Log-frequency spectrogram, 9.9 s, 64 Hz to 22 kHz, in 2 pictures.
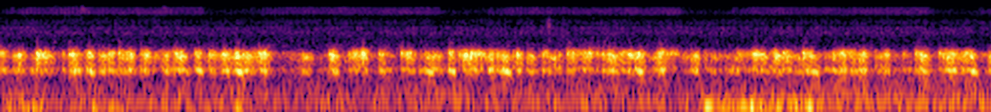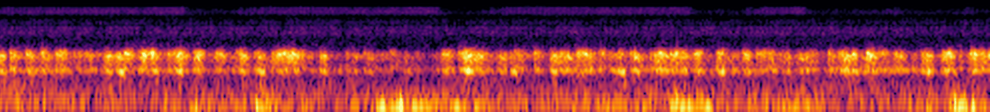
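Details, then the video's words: Chorus of frogs at Brown Lake, Stradbroke Island, Queensland, Australia, 10:55am on 04/03/2017; steady rapid pulsed calling from many animals, with brief dips and surges in intensity over a faint low background. "frog sounds"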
